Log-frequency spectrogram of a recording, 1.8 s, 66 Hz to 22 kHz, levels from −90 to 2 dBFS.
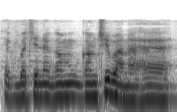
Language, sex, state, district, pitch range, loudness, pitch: Hindi, male, Jharkhand, Garhwa, 130-145 Hz, -16 LUFS, 145 Hz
